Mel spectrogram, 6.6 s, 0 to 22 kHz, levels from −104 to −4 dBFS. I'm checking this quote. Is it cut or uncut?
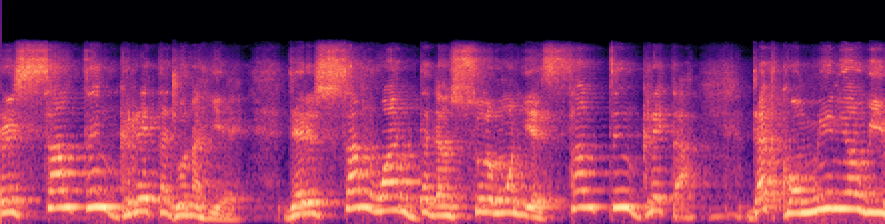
cut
